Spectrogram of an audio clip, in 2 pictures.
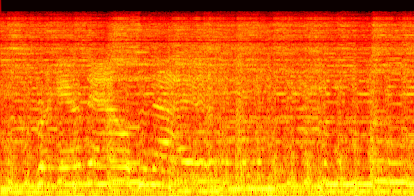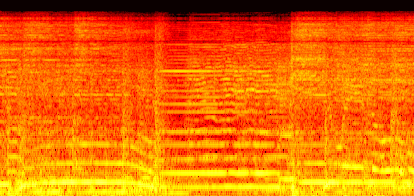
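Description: Rock band playing live: electric guitars, bass guitar and drum kit. A little before the six-second mark the drums drop out and a held chord rings for about a second before the full band crashes back in.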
